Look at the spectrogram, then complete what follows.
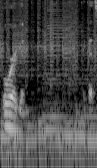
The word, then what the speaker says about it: Oregon: But because it's that, I'm pretty sure that the right way to say it is Oregon.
